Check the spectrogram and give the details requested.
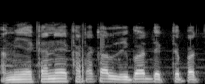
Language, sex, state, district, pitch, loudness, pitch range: Bengali, male, Assam, Hailakandi, 125 Hz, -15 LUFS, 115-130 Hz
